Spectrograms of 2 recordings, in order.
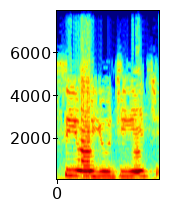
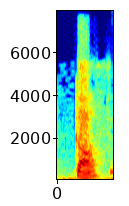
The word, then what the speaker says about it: cough: And actually it's not cough, it is cough. I have a cough and cold. Okay, so that's one pronunciation that you must get into the English mode, which is cough.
